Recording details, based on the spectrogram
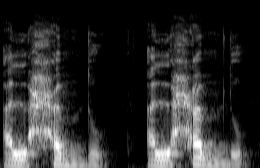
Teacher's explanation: جس طرح آپ رننگ کرتے ہیں تو آپ کو سانس چڑھ جاتا ہے، یہ جو آواز ہے یہ ہے اس ہا کی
